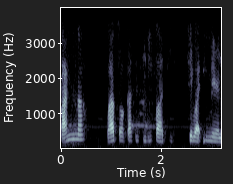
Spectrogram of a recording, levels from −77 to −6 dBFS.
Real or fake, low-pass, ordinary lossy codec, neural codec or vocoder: real; 3.6 kHz; none; none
